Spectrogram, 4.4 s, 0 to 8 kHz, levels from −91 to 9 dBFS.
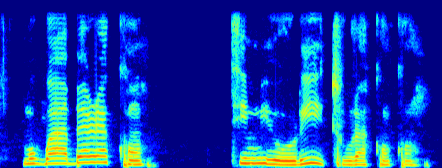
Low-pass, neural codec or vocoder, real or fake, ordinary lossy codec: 7.2 kHz; vocoder, 44.1 kHz, 128 mel bands every 512 samples, BigVGAN v2; fake; none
